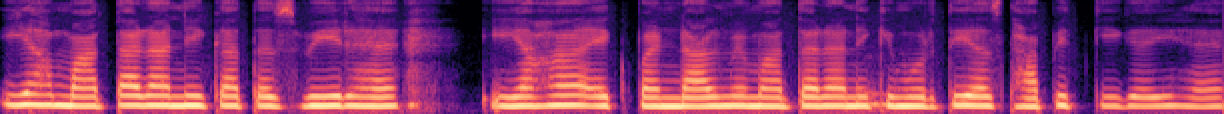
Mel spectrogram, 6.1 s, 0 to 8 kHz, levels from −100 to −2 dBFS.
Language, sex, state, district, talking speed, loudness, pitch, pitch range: Hindi, female, Bihar, Vaishali, 175 wpm, -13 LUFS, 235 Hz, 230-245 Hz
